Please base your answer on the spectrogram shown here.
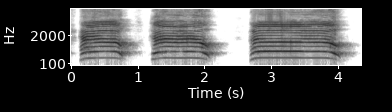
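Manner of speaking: very loud, very high, drawn-out shouts. Speaker demonstrating what they might do if trapped, shouting for help. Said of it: "So I'm shouting".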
